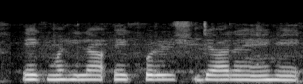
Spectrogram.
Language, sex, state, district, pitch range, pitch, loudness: Hindi, female, Bihar, Madhepura, 215-225 Hz, 220 Hz, -14 LUFS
